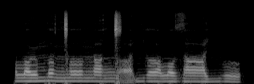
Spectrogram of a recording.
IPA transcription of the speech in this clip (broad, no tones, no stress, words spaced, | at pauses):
lˠə˞mɾʌŋ͡ǀʌːŋɑ ŋ͡ǀɑ̰ʎʌːlˠʊzɑː ʎʊ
